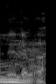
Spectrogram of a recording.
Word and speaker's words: Lilira: I leave Lady Lilira in your capable Lilira, hands. that's how you pronounce it.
